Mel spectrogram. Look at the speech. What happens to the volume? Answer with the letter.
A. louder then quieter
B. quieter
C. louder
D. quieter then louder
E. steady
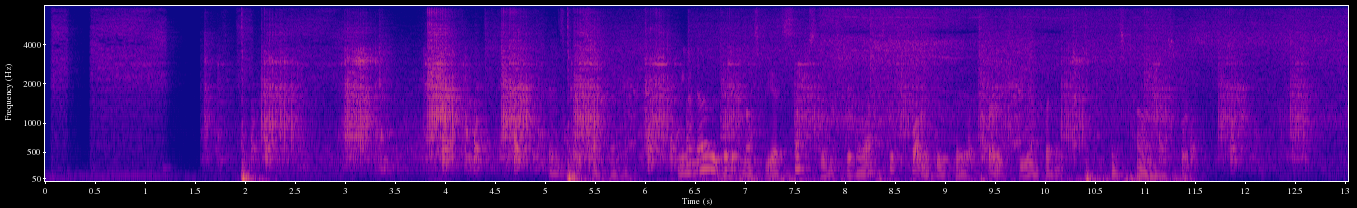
A.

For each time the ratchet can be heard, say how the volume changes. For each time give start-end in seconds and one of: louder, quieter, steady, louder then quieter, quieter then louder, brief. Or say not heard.
1.6-12.7 quieter.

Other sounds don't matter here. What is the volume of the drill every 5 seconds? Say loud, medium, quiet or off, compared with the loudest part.
off, loud, medium.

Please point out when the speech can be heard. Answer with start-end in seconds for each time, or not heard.
5.0-11.4.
